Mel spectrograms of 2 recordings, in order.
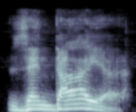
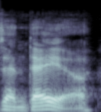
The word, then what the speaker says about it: Zendaya: she looked damn good and i'm talking about zendaya okay you know i have not seen the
